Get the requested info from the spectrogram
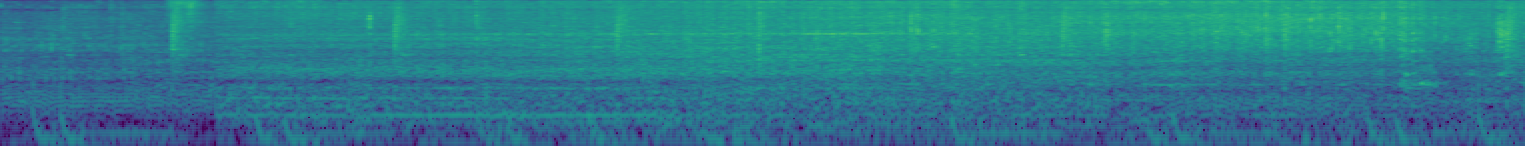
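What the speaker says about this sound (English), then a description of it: "That is the world's largest dump truck, which transports coal in open pit coal mines" Heavy engine of the world's largest mining dump truck hauling coal in an open pit mine, a steady, loud, low rumble holding throughout with no pauses.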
